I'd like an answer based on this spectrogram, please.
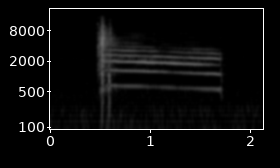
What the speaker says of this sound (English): Oh god, that cat is tweaking.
